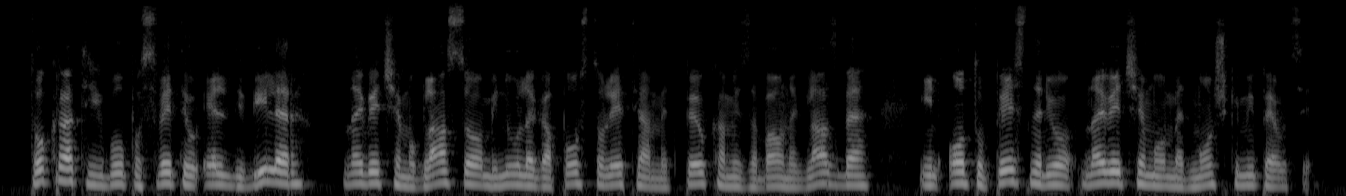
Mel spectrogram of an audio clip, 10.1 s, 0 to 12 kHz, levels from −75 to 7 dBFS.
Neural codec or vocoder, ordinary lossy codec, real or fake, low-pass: vocoder, 24 kHz, 100 mel bands, Vocos; Opus, 24 kbps; fake; 10.8 kHz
